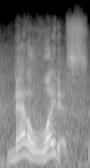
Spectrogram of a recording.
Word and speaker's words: Matalitis: Finding it forward is Connor Matalitis, as his name is pronounced.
